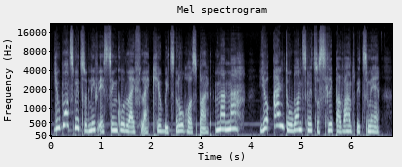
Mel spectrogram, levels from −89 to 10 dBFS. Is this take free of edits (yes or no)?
no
